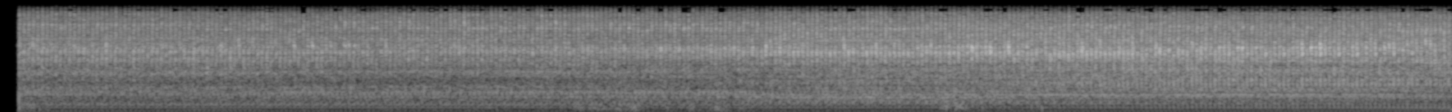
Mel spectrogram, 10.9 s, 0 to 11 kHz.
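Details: Peugeot 106 1.5 diesel, November 2002, 130,000 km, timing belt done at 73,000 km: rapid, fairly regular ticking clatter at idle with a faint higher tone; abnormal engine noise, source undetermined.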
